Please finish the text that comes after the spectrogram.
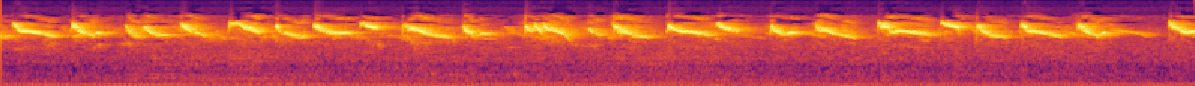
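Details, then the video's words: Caged white-eye (pleci), a popular pet and contest bird: continuous high-pitched twittering of quick, looping down-slurred notes, evenly paced, with a low steady hum beneath. "Birds Chirping Pleci Master Joss Chirps"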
